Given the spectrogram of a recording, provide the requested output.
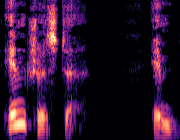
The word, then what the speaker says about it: interested: 可是他的爸爸要他当医生。But Paul is not interested in being a doctor at all。但是保罗却没有兴趣 is interested in，好，这个固定的搭配啊， is interested in，对什么有兴趣？ interested 不要念成 interested，这个是念太复杂太难， interested， interested 那个的把它停顿， interested 要这样念， interested ininterested in，我对音乐很有兴趣。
